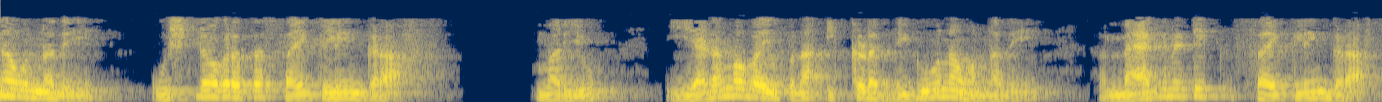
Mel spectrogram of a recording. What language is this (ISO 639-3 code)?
tel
